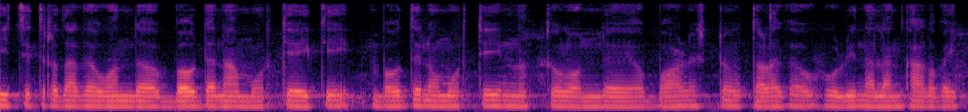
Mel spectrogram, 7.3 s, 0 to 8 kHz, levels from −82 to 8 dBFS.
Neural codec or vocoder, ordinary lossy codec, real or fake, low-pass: codec, 24 kHz, 0.9 kbps, WavTokenizer, medium speech release version 1; none; fake; 7.2 kHz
